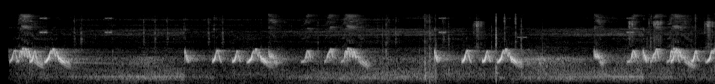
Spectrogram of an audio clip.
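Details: Rufous nightjar (Antrostomus rufus) repeating a short, rich, whistled four-note phrase about every one and a half seconds, with faint high chirps from other birds or insects behind.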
